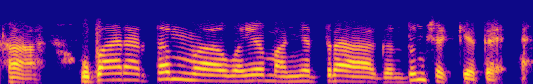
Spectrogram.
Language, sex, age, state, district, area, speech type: Sanskrit, male, 30-45, Karnataka, Shimoga, urban, conversation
